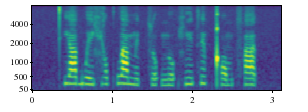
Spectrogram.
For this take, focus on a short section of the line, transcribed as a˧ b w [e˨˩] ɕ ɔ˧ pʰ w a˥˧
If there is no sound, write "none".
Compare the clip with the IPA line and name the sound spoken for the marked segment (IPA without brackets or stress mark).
e˨˩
